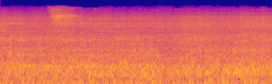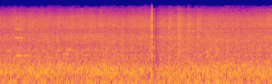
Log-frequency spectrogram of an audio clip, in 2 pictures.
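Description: Freight train of rail tank cars rolling past, a steady loud rumble and rattle of the cars on the track, with one sharp click about six seconds in.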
